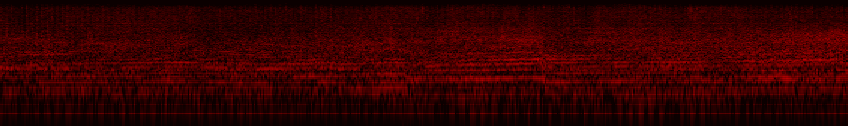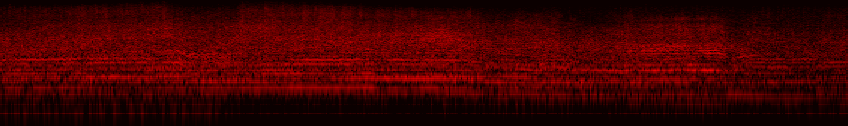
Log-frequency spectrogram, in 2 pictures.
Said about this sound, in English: Enjoy the sounds of the KTM and the Ginetta motors.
